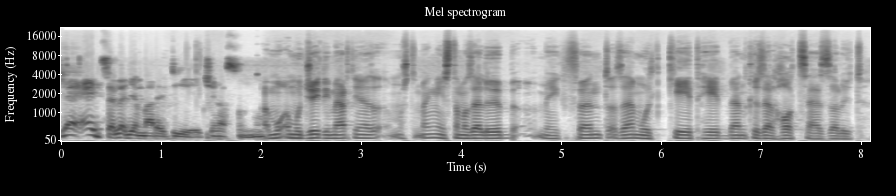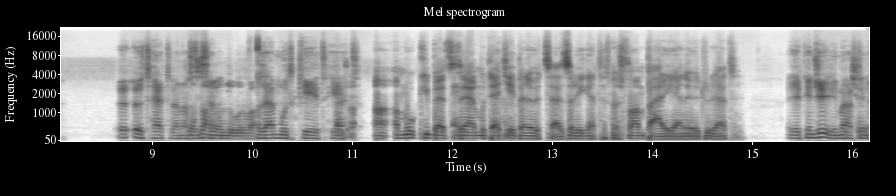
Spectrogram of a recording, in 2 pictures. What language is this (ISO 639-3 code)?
hun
